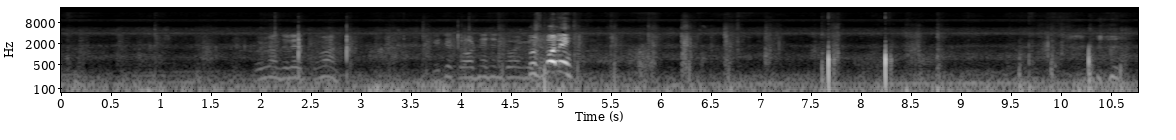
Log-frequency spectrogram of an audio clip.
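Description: Distant voices of cricket players calling across an open field, with one loud shout about halfway through. Near the end come two sharp knocks about half a second apart, over a low rumble of wind on the microphone.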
